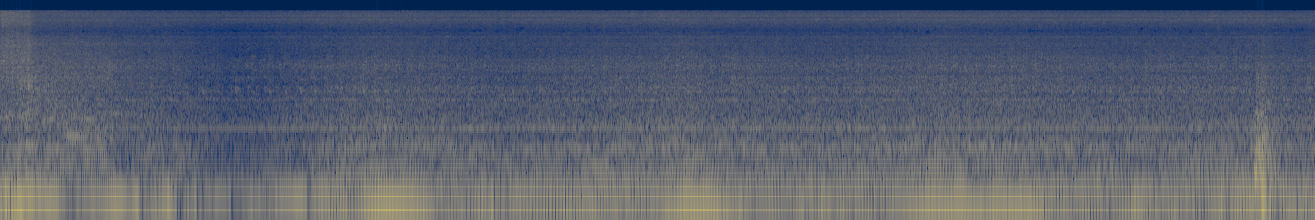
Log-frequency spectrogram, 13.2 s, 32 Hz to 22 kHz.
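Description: Honda B18B1 1.8-litre DOHC four-cylinder engine idling just after being started, its level rising and falling a little. A single short click sounds near the end.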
